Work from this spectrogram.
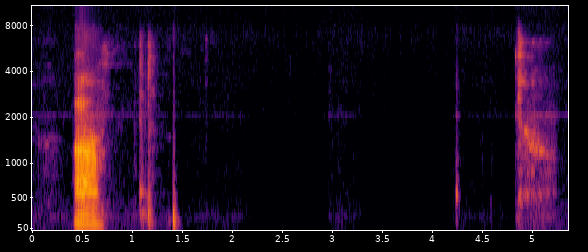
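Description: One hard cough followed by a couple of smaller coughs, then quiet, a tiny click, and a brief breathy sound near the end.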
